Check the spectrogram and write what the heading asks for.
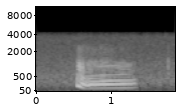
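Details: Single short, buzzy, tonal snore on one breath from a sleeping cat in a quiet room: snoring.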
